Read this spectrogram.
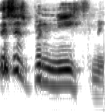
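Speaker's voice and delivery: huffy, snapping, curt voice. Frederick, told to play at the piano, rejects the music, snapped. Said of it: "snapped Frederick".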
